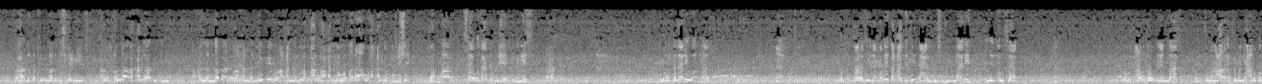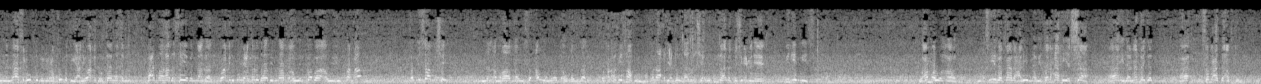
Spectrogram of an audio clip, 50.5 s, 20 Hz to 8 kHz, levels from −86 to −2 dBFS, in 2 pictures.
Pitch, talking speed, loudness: 220 Hz, 125 wpm, -16 LUFS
